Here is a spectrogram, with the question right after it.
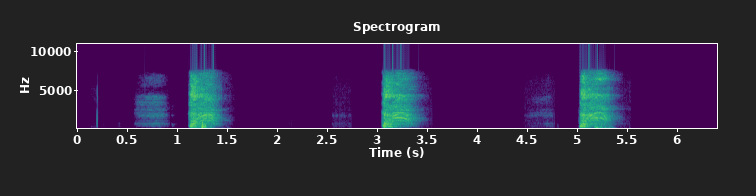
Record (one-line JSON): {"three_cough_length": "6.4 s", "three_cough_amplitude": 30712, "three_cough_signal_mean_std_ratio": 0.29, "survey_phase": "beta (2021-08-13 to 2022-03-07)", "age": "45-64", "gender": "Female", "wearing_mask": "No", "symptom_none": true, "smoker_status": "Ex-smoker", "respiratory_condition_asthma": false, "respiratory_condition_other": false, "recruitment_source": "REACT", "submission_delay": "4 days", "covid_test_result": "Negative", "covid_test_method": "RT-qPCR"}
